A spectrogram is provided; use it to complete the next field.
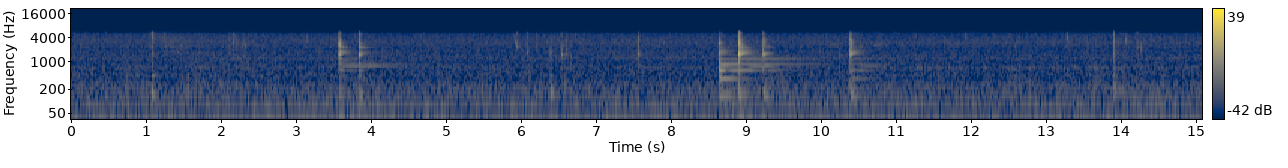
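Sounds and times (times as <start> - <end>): eggs tapped on metal pot rim: 3.6 - 4.1, 8.6 - 9.5, 10.4 - 10.7.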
